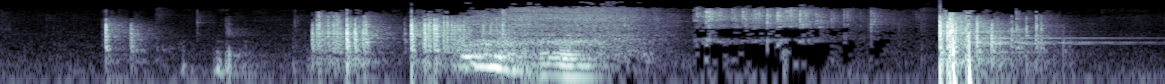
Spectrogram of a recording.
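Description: Dice rattle and clatter across a hard surface in a few quick bursts, fairly loud, ending with a sharp final tumble that settles into stillness.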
